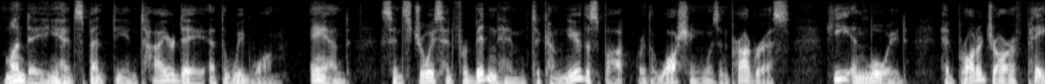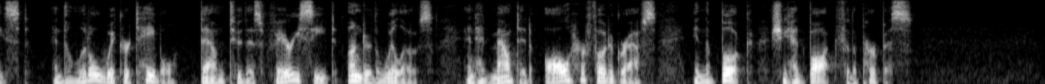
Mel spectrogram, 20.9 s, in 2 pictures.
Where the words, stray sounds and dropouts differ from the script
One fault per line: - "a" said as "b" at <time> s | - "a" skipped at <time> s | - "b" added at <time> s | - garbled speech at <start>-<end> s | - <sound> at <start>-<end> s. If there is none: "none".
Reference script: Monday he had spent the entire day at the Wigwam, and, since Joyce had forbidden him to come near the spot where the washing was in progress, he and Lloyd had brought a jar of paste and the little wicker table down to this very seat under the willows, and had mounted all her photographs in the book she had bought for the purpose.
- "the" said as "a" at 11.1 s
